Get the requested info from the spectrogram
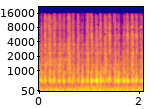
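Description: A round chip-style scratcher scraping the coating off a scratch-off lottery ticket in rapid, repeated short strokes, over a faint steady hum.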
